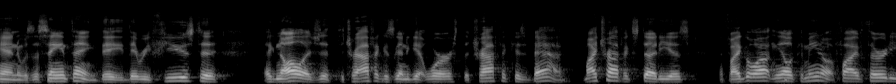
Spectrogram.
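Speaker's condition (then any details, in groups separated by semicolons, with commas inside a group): No condition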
